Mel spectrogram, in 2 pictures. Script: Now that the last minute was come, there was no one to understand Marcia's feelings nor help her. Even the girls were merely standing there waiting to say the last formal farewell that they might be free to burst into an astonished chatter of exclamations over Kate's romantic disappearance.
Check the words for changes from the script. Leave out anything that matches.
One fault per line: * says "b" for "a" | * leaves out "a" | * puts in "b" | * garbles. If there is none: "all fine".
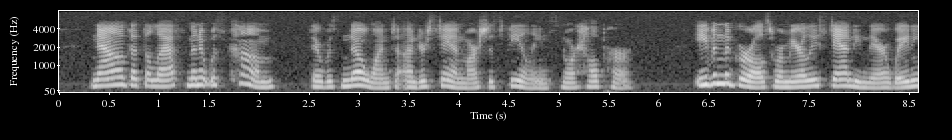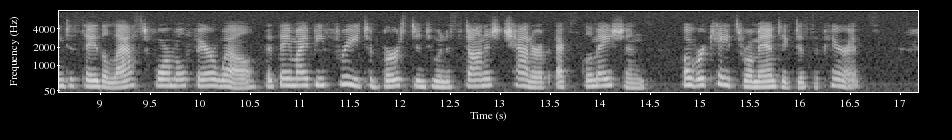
all fine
